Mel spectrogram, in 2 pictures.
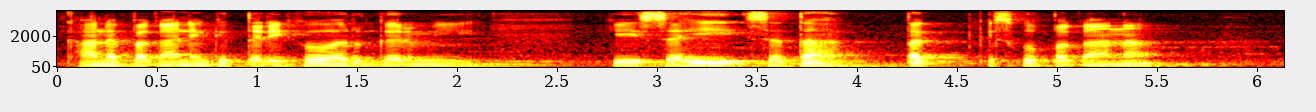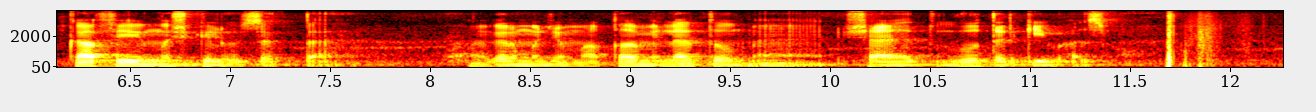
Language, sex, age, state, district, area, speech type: Urdu, male, 30-45, Delhi, South Delhi, rural, spontaneous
